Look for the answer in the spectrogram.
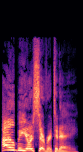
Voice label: male gnome greetings

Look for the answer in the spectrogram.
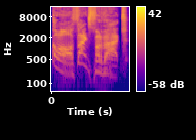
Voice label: male dwarf thanks

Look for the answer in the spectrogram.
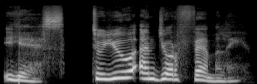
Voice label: female draenei mirror greetings

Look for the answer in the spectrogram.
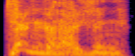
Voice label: male dwarf attack

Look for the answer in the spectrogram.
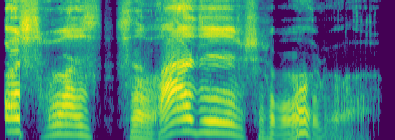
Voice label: male murloc thanks

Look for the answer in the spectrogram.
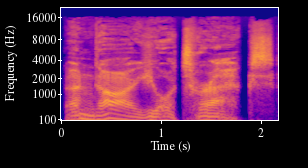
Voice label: male orc ogre start

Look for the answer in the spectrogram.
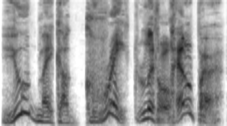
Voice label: male human well played

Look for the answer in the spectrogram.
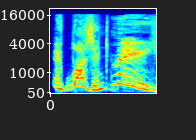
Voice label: female night elf attack

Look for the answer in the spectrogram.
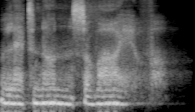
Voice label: female naga thinking

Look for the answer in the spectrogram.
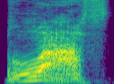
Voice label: male dwarf oops

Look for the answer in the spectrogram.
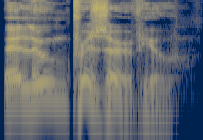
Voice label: male night elf thanks

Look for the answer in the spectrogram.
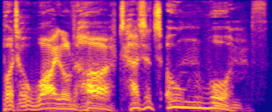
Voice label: male orc ogre mirror start

